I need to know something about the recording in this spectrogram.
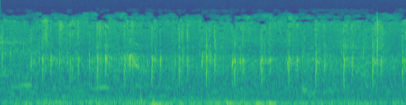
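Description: Golf gallery outdoors: faint scattered spectator voices and a murmur over a steady low rumble, with many short sharp sounds dotted through it, while the tee shot is in the air and lands.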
